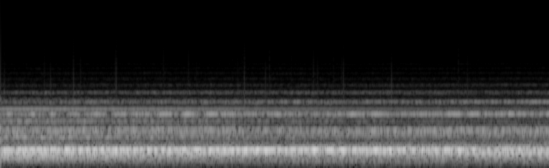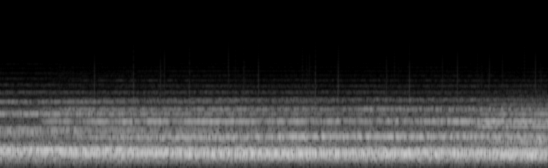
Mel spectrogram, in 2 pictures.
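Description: Ambient drone music: a chord of sustained tones with echo, steady throughout, with some notes changing about six seconds in.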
